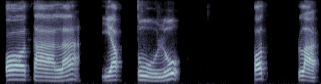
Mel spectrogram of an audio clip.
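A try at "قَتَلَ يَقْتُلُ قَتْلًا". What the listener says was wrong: Betul.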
